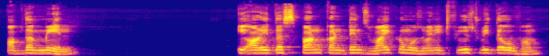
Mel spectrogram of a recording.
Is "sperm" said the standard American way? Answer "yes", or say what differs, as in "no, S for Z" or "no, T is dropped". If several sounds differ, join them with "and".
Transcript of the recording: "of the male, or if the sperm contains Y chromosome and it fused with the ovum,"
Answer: yes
